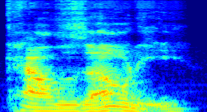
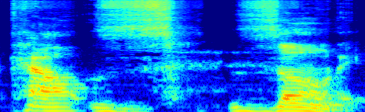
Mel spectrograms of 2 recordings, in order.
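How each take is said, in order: First: The z is said as a plain z sound. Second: The z is said like a ts sound. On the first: The speaker calls it wrong. "It's not calzone" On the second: The speaker calls it right. "It's calzone. It's T"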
